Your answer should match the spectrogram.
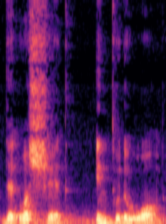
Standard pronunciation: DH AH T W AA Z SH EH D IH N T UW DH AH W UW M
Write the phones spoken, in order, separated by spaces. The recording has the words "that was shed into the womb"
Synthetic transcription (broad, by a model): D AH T W AA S SH EH D IH N T UW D AH W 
